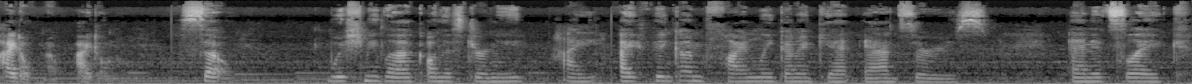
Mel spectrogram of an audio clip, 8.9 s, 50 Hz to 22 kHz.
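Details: Vocal tic (interjected "hi" mid-sentence) in an adult woman with Tourette syndrome, tics reduced on medication, also diagnosed with ADHD at 23.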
